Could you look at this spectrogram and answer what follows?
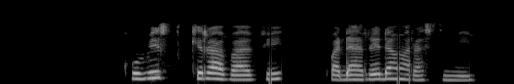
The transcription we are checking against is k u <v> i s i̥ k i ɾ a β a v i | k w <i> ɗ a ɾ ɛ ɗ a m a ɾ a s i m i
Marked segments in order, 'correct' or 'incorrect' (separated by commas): incorrect, incorrect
